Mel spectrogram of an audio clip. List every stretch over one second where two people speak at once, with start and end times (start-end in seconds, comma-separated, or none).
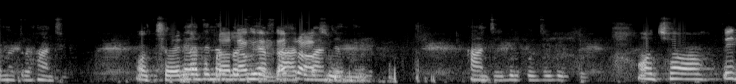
1.9-3.7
